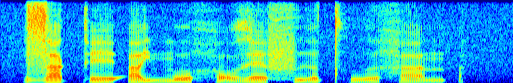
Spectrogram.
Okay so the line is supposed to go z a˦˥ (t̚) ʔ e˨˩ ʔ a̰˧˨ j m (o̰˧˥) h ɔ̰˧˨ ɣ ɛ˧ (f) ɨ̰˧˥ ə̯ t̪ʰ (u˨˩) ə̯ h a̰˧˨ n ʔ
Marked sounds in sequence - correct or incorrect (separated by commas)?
incorrect, correct, correct, correct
